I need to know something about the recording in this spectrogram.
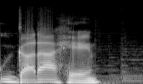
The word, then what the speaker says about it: garaje: For example, gato, gato, o garaje, garaje.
